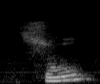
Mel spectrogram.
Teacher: یہ واو معروف کی پوری آواز ہے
